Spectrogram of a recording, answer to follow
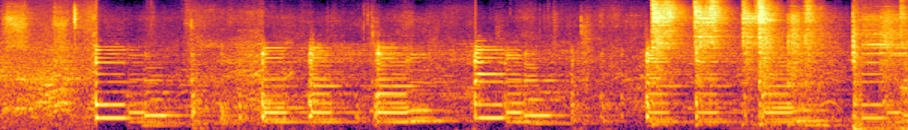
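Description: An unaccompanied electric guitar riff of short plucked notes opens a straight-ahead funk tune, starting just under a second in. About four seconds in, a drum kit with cymbals comes in with it.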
